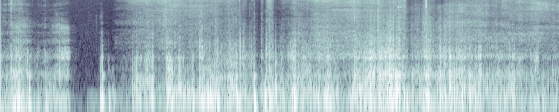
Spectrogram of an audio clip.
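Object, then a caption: Piece of tree bark. Long nails scratch and rub the rough, cracked, darker outer side of a flat piece of tree bark held over a microphone. The sound is a close, low-heavy scraping and rustling with brief dips and sharp catches as the nails drag across the ridges.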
